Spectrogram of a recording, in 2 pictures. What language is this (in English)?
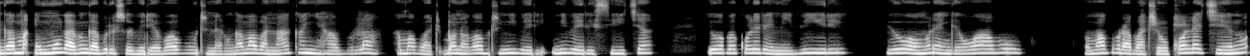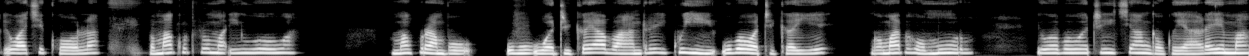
Konzo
